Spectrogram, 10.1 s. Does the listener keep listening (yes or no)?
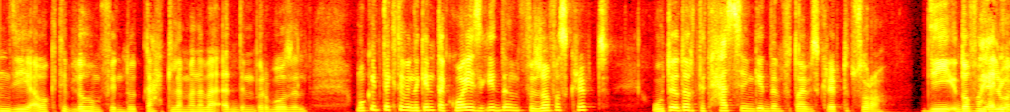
no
